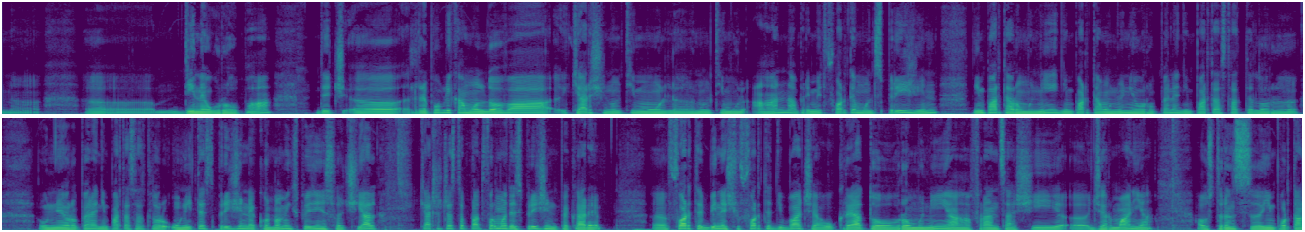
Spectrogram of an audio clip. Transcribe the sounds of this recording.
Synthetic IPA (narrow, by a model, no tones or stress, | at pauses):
ə̰ | d̪ine̞uɾo̞pa | d̪e̞t͡ʃʲəre̞publikamo̞ld̪o̞vakʲarʃiɨnult̪imulɨnult̪imula̰napɾimit̪foart̪e̞mult̪spɾiʒind̪̥inpart̪eaɾo̞mɨnije̞jd̪inpart̪eauniunije̞uɾo̞pe̞ne̞d̪inpart̪east̪at̪e̞lo̞runiunjewuɾo̞pe̞ne̞d̪inpart̪east̪at̪e̞lo̞runit̪e̞spɾiʒine̞ko̞no̞mikspɾiʒinso̞t͡ʃialkʲarʃiat͡ʃast̪əplat̪fo̞rməd̪e̞spɾiʒinpe̞kaɾe̞ | foart̪e̞bine̞ʃifoart̪e̞d̪ibat͡ʃeawkɾe̞at̪o̞ɾo̞mɨnijafɾant̪saʃid͡ʒe̞rmania | awst̪ɾɨnsimpo̞rt̪a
